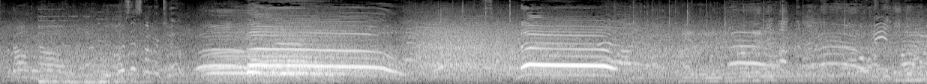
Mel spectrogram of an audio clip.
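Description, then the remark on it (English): A large crowd roars in a packed arena at a Celtics basketball game, with two loud sustained swells of cheering and whooping that rise and fall, separated by a lower steady hubbub of chatter. “This place is absolutely packed.”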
